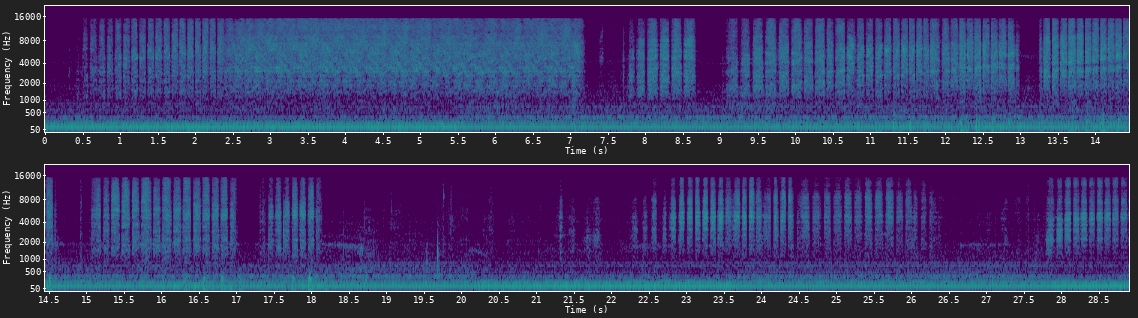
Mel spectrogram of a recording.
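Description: Coloured pencil shading on drawing paper: rapid back-and-forth strokes making a dry, scratchy hiss in long stretches, broken by several brief pauses.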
